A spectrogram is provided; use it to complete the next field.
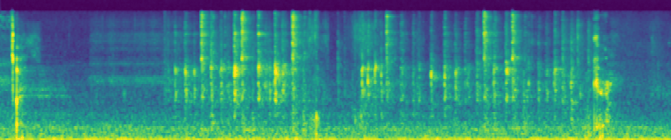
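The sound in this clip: Rapid typing on a computer keyboard while entering a Google search: many quick, uneven key clicks, quiet and continuous throughout.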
